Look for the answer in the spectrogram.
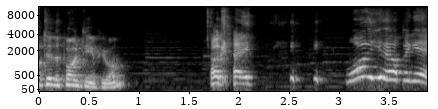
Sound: giggling

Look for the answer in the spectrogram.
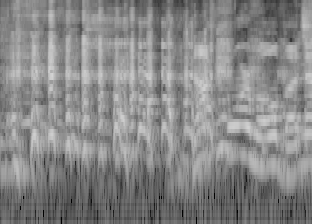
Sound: laughs

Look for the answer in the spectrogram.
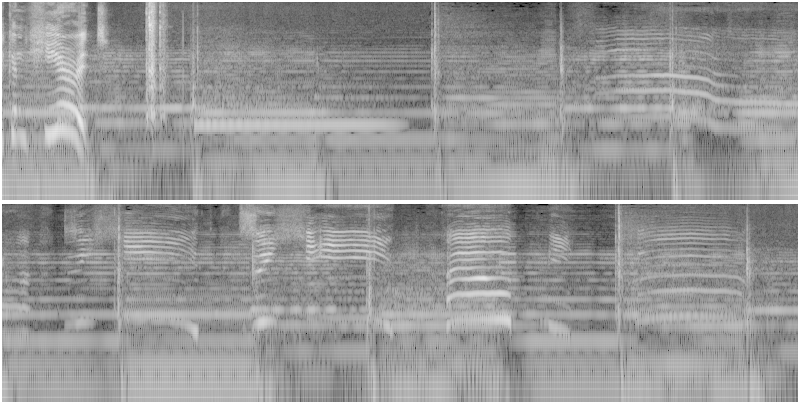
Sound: screams

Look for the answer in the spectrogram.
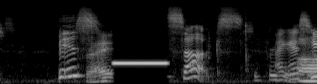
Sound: beep

